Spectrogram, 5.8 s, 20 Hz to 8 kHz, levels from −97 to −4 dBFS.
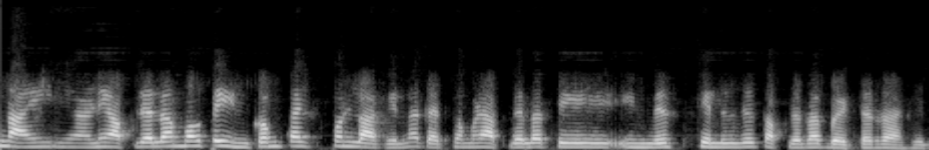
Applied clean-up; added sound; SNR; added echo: neural mask model DeepFilterNet 3.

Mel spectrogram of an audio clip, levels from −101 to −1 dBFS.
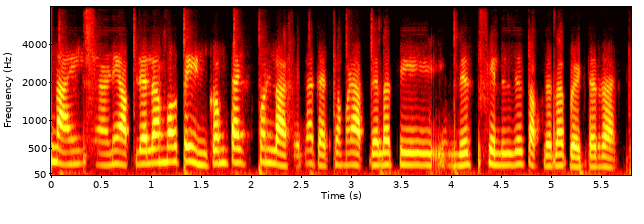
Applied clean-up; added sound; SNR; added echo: neural diffusion model UNIVERSE++.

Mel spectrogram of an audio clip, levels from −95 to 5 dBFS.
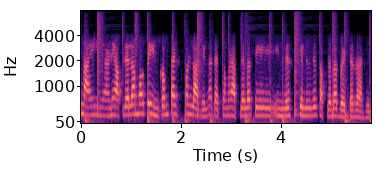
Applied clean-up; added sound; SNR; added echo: none; Drum kit; 15 dB; none.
